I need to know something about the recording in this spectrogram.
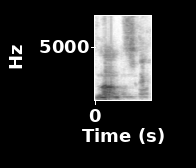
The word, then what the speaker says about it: Nantes: That's the way Yes, you pronounce it? yes, Nantes.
